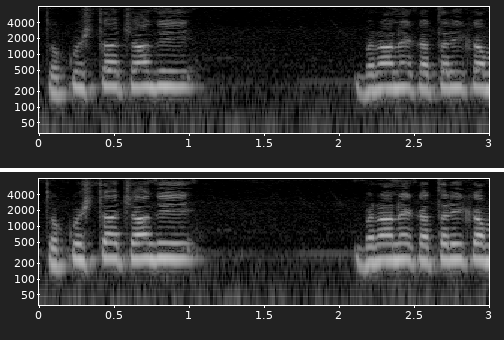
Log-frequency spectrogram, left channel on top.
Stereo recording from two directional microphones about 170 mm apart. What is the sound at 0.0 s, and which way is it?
Speech, 45° right (ahead or behind).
